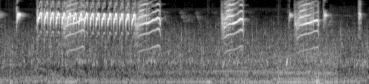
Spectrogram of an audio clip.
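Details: Sogon, the crested jay, in a song meant to make a silent bird start singing: a single high chip, a rapid even high-pitched trill of about a second and a half, then clusters of rising sweeping notes and isolated chips.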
